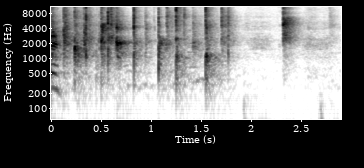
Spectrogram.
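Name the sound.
applause, people clapping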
